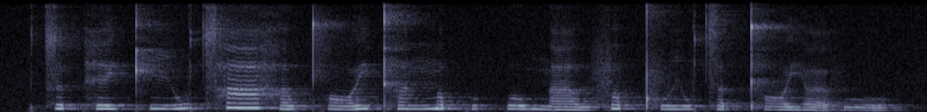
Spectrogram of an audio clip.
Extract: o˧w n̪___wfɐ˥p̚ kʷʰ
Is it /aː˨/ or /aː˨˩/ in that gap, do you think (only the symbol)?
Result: aː˨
